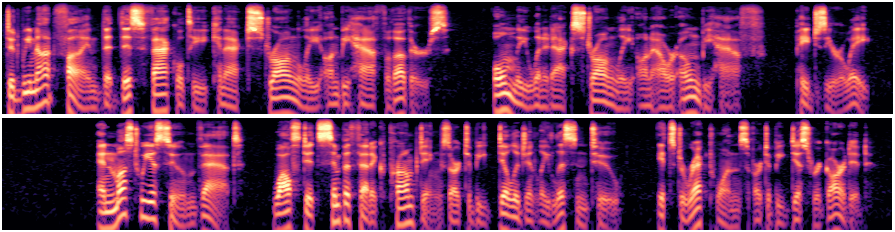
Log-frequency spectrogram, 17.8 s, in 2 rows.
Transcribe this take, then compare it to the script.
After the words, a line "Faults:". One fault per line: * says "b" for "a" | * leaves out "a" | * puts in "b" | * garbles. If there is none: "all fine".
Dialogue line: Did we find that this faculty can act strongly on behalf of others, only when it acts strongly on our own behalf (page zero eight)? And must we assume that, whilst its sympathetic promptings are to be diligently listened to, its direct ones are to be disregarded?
Did we not find that this faculty can act strongly on behalf of others, only when it acts strongly on our own behalf (page zero eight)? And must we assume that, whilst its sympathetic promptings are to be diligently listened to, its direct ones are to be disregarded?
Faults:
* puts in "not"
